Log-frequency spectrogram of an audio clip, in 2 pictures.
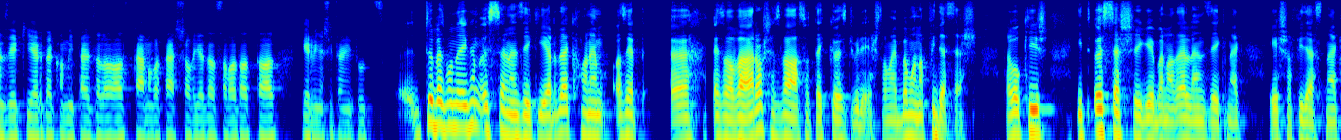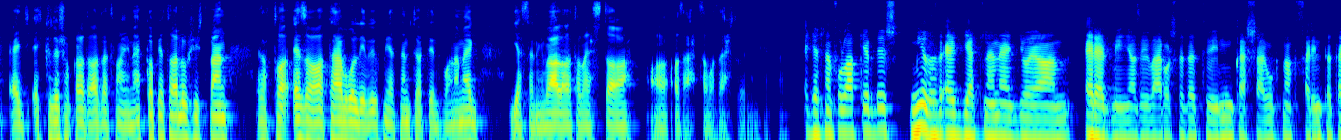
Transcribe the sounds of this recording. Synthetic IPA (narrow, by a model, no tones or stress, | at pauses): nzeːkieːrd̪ɛkɒmit̪ɛzːɛlɒt̪aːmoɡɒt̪aːʃːɒlvɒɟɛzːɛlsɒvɒzɒt̪ːɒl | eːrɾveːɲɛʃiːt̪ɛnit̪ut̪s | t̪øbːɛt̪mond̪oneknɛmøsːɛlːɛnzeːkieːrd̪ɛkhɒnɛmɒ̰zeːrt̪ː | ɛzɒvaːɾo̞ʃɛzvaːlɒst̪ot̪ːɛɟ̚kø̞zɟylḛːʃt̪ɒmɛjbɛonːɒkfid̪ɛsɛ̰ʃ | t̪ɒɡo̞kiʃ | it̪ːø̞sːɛʃːeːɡeːbɛnɒzɛlːɛnzeːknɛk | eːʃɒfid̪ɛsnɛkɛɟɛckøzøʃɒkɒɾɒt̪ɒzlɛt̪ɒnɦoɟmɛkːɒpjɒt̪ɒrloːʃiʃt̪ʋaːn | ɛzt̪ʔɛzɒt̪aːvolːeːvøːk̚mijɒt̪nɛmt̪ørt̪eːnt̪ʋo̞lnɒmɛɡ | iɟɛsɛnevaːlːɒlt̪ɒmɛst̪ɒ̰ː | za̰ːt̪sɒvɒ̰za̰ːʃt̪ulɒjdo̰ŋke̥ːpːɛnɛɟːɛt̪lɛɱfoɡllɒp̚keːrd̪eːʃmiɛzɒzɛɟːɛt̪lɛnɛɟːo̞jɒnɛɾɛd̪meːɲɛːzøːvaːɾo̞ʃʋɛzɛt̪øːjimuŋkaːʃaːɡo̞knɒksɛɾint̪ɛt̪ɛ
